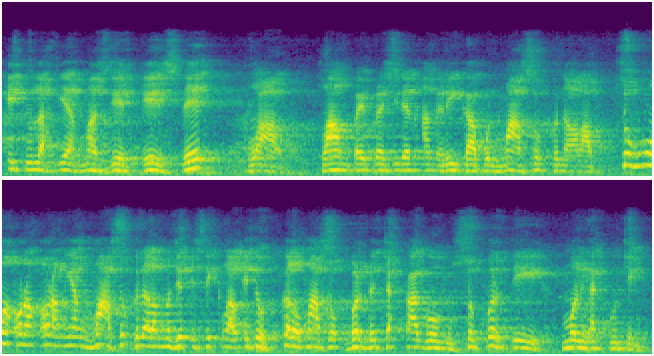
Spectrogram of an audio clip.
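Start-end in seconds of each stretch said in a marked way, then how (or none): none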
